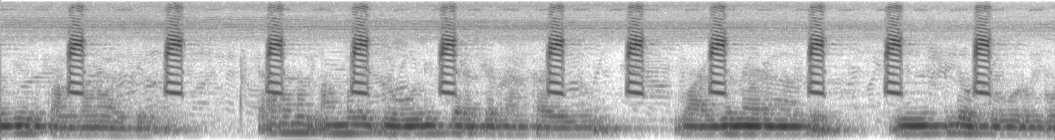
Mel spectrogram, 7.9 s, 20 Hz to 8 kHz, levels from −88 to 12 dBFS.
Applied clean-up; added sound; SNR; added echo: none; Frog; -2 dB; reverberation time 0.6 s.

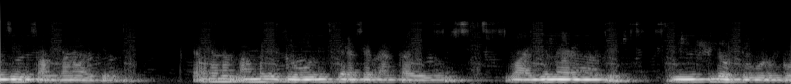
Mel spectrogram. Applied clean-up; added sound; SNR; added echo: neural separator model SepFormer DNS4.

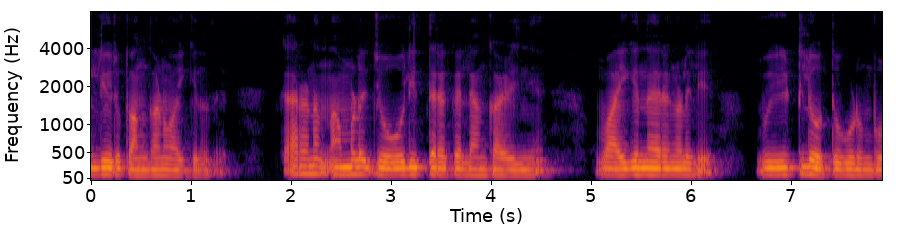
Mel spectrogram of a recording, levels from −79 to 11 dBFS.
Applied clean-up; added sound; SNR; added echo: none; none; none; none.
